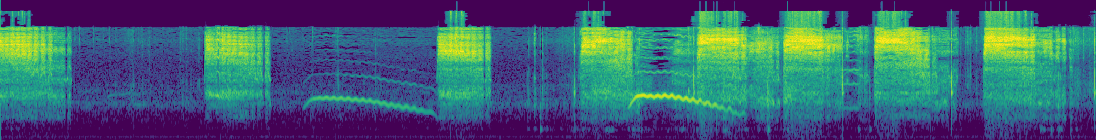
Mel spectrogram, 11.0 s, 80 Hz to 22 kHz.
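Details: Owlets fed overnight in a nest house, 4-10-2018, nest camera: rough hissing screeches repeated in quick bursts, plus two clear downward-slurred whistled notes early on, the hisses crowding together toward the end.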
